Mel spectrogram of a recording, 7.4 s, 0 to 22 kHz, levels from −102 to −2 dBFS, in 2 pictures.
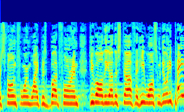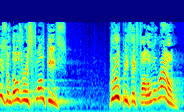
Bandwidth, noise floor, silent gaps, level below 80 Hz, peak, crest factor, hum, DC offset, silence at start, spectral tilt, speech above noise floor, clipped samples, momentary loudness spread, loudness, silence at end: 11 kHz; -66 dBFS; none; -68 dBFS; 0 dBFS; 16 dB; none; under 0.1%; 0 s; -5 dB/octave; 49 dB; under 0.1%; 6 LU; -17 LUFS; 0.15 s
